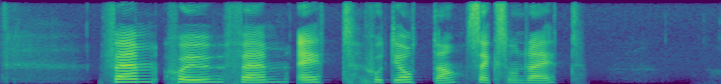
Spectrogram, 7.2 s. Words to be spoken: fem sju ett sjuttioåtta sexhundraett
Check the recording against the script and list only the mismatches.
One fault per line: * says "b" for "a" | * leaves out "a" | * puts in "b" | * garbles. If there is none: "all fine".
* puts in "fem"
